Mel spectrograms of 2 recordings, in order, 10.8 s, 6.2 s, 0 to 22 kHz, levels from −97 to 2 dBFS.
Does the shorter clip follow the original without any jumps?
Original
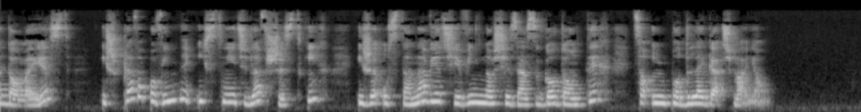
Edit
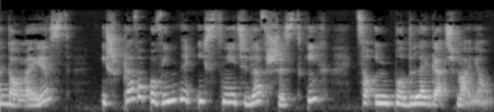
no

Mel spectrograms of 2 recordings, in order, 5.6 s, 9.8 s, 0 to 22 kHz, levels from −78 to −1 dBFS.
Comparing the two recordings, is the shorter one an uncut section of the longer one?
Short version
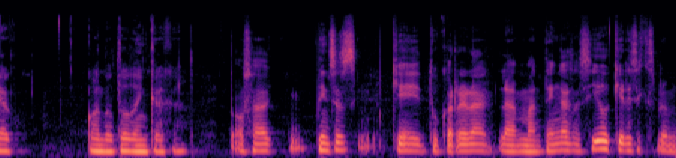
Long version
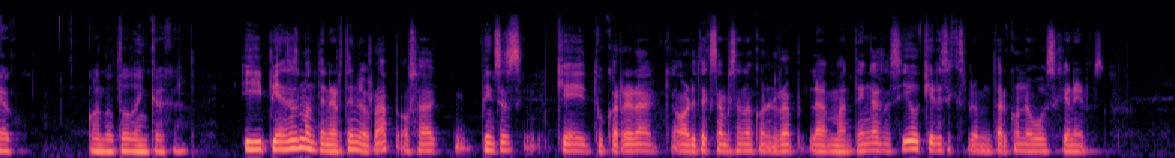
no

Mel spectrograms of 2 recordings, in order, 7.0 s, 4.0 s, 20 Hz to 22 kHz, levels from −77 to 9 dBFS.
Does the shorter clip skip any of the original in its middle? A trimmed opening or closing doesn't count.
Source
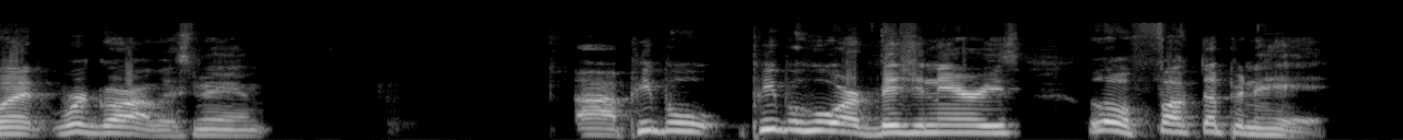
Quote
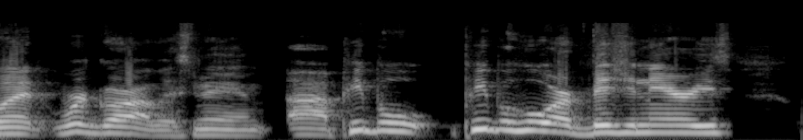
yes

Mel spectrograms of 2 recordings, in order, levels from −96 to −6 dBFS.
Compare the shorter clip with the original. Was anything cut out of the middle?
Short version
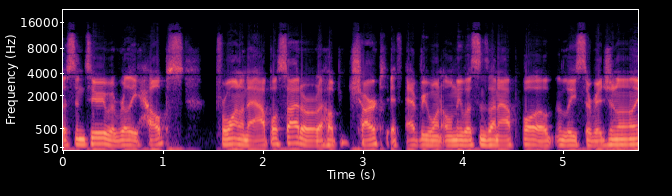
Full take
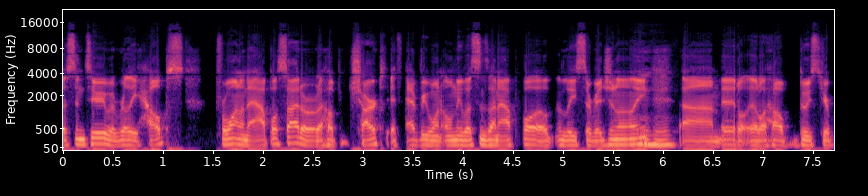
no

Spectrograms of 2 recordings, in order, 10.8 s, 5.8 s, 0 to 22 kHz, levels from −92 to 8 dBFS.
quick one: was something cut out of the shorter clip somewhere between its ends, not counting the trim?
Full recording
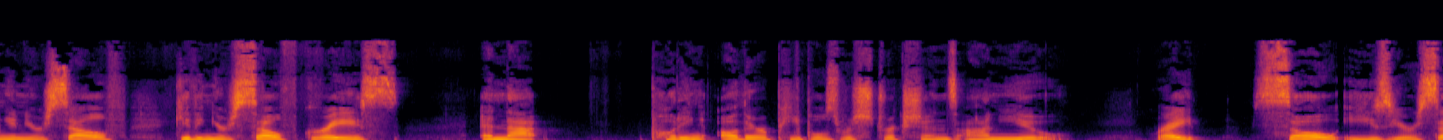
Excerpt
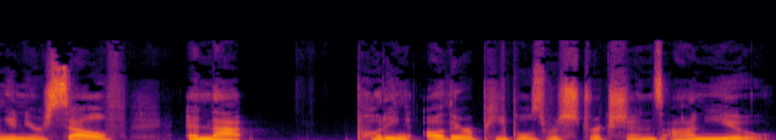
yes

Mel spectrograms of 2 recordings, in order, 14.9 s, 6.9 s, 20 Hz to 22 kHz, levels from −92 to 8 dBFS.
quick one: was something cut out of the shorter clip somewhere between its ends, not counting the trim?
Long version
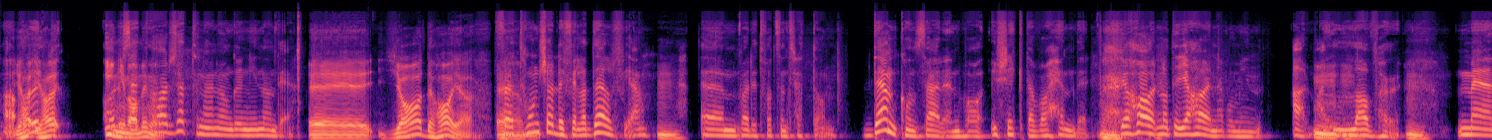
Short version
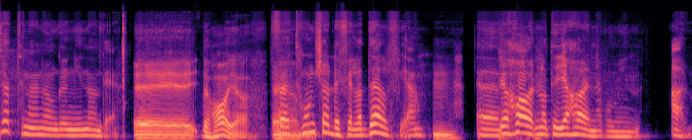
yes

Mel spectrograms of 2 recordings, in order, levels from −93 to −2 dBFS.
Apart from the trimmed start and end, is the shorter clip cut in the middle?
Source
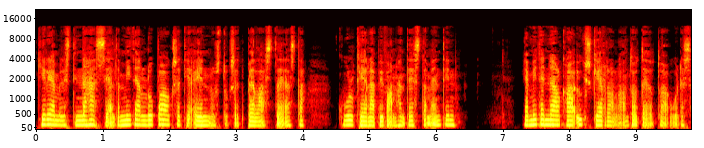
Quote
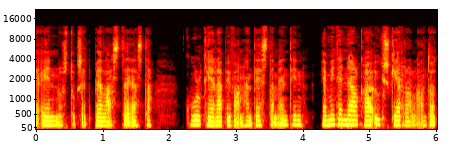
yes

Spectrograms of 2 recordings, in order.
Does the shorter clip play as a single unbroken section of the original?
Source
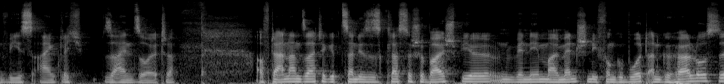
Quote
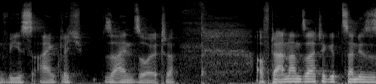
yes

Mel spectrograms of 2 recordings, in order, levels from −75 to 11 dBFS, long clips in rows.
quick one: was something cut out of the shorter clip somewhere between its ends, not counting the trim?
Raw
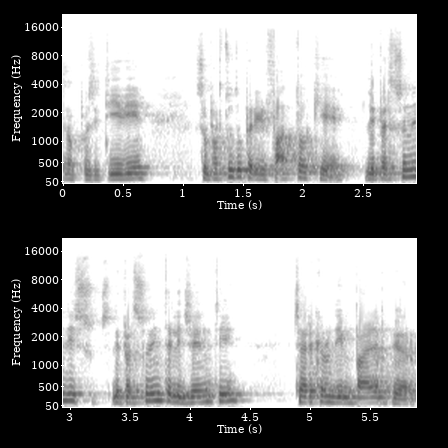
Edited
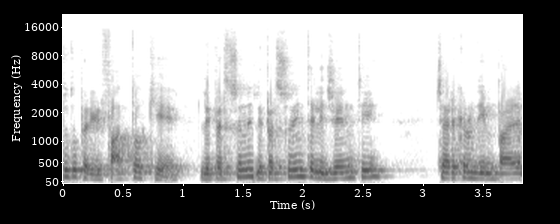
yes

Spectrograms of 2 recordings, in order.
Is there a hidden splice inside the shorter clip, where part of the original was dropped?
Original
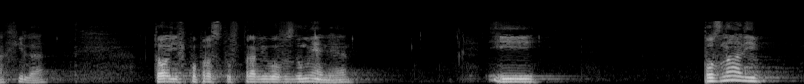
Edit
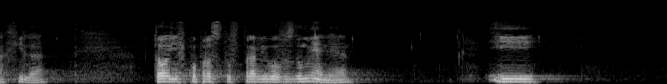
no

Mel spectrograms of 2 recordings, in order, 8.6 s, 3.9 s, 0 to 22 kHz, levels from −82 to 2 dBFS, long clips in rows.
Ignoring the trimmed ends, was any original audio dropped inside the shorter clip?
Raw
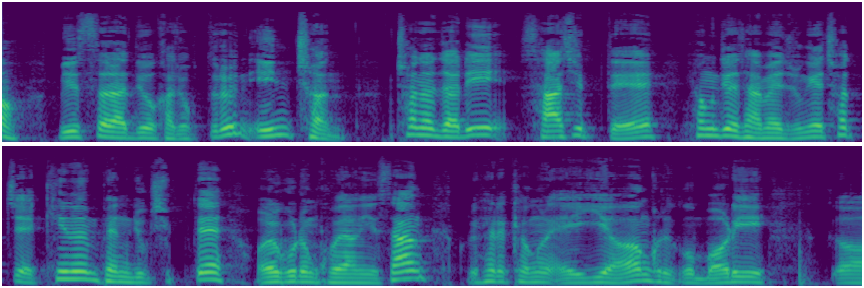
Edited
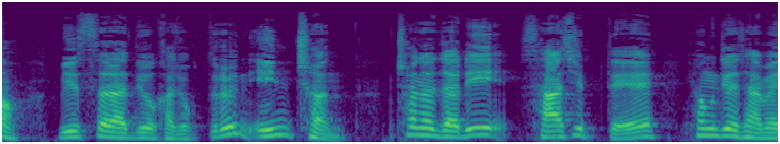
no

